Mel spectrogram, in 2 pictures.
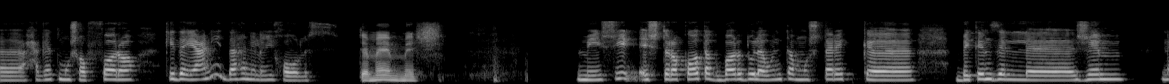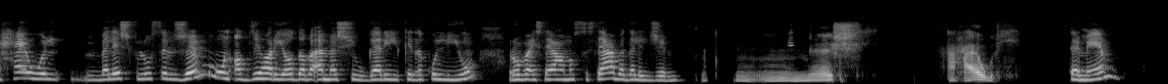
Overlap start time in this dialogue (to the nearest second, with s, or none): none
